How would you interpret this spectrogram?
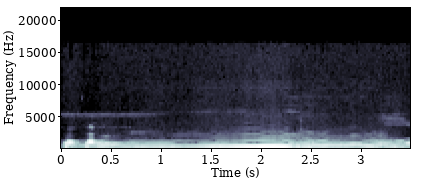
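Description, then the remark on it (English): A single long wolf howl, sustained and tonal, holding a steady pitch before bending and sliding downward at the end, with no voices. “Such a creature as the wolf, however, was never going to go gentle into that good night.”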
